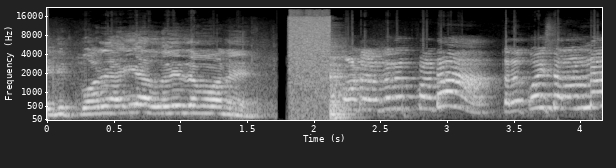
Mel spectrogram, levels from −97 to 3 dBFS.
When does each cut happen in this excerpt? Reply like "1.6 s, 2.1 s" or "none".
2.1 s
